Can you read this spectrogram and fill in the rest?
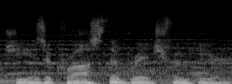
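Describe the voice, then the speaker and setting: An actor playing a slow, formal, anxious alien diplomat with a monotone delivery in a video game. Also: male voice, extremely low pitch, over music. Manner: monotone delivery, announces own emotional tone before sentences.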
